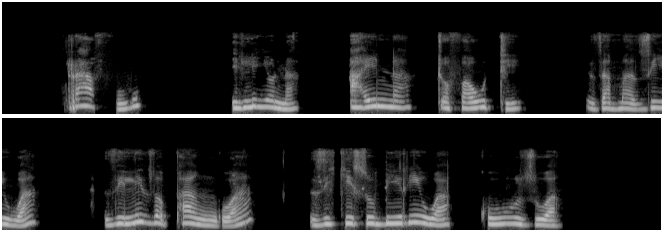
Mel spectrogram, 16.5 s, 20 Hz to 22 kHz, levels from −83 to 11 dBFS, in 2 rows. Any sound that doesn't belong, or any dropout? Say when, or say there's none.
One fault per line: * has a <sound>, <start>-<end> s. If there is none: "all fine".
all fine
